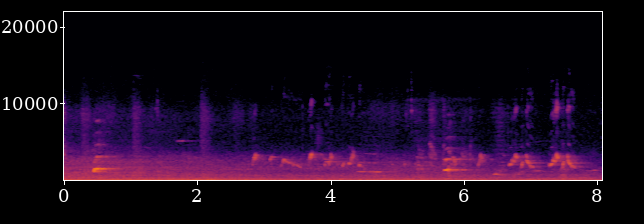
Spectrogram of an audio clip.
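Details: Decoy red-whiskered bulbul singing during a trapping test on 10 November 2020: a run of quick, bubbly, slurred phrases in the second half, with two sharp, higher whistled notes earlier and a low rumble underneath.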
